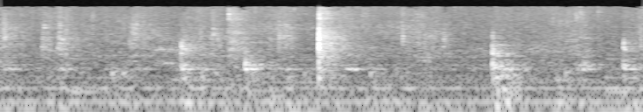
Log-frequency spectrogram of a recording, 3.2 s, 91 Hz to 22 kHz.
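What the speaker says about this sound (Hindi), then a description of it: "तो यहाँ पे मैंने लिया है तेज पत्ता, 2 छोटी इलायची, लौंग, ब्लैक पेपर और 1 टुकड़ा दालचीनी। तो इसे हम अच्छे से सॉटे कर लेते हैं।" Whole bay leaf, green cardamom, cloves, black peppercorns and a cinnamon stick sauté in hot oil and butter, giving a steady soft sizzle with scattered light scrapes and stirring clicks from the pan.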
